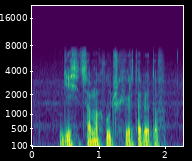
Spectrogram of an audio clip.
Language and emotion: Russian, neutral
